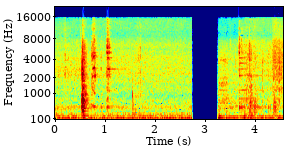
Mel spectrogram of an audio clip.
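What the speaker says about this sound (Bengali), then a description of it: "আমরা পেঁয়াজ রসুন দিয়ে ভাজা করে নিচ্ছি" Mixed greens fry with onion and garlic in a pan, a few clanking stirs of a spatula over a soft continuous sizzle, broken by a brief silent gap before more stirring.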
